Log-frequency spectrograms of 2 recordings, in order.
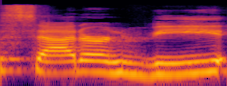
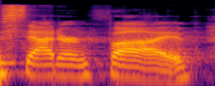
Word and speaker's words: Saturn V: a raffle downstairs and it's not the Saturn V it's the Saturn 5 so if there's one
